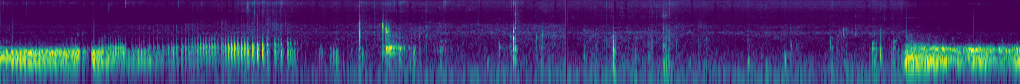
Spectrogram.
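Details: Red panda at feeding time: long low rumbling growls with gurgles and soft clicks between; ordinary stomach growling (borborygmi).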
